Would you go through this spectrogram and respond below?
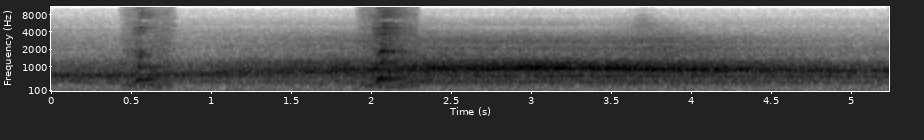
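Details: Likely acted sneezes in a comedy sketch showing different ways of sneezing: two short explosive bursts over a steady background tone.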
